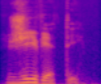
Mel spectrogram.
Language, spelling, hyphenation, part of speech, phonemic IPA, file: Serbo-Croatian, živjeti, ži‧vje‧ti, verb, /ʒǐːʋjeti/, Hr-živjeti.ogg
- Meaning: 1. to live, exist, be alive 2. to live, dwell, reside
